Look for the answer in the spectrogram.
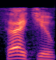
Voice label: "thank you", scientist; XDM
